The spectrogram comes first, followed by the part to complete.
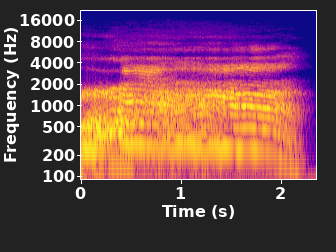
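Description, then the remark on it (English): A person does a vocal imitation of a jaguar roar: a loud, sustained, harmonic moan-like cry held for about two seconds, then sliding downward in pitch as it fades out. “But can I get one good Jag roar?”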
